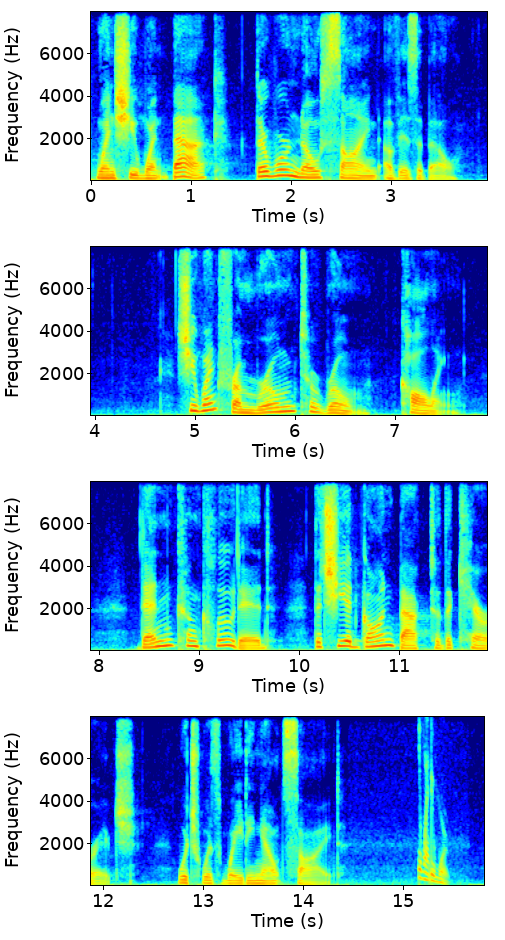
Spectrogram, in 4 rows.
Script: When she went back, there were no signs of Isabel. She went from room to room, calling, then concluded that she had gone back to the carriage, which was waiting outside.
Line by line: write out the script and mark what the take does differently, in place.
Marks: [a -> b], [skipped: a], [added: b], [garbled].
When she went back, there were no [signs -> sign] of Isabel. She went from room to room, calling, then concluded that she had gone back to the carriage, which was waiting outside.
